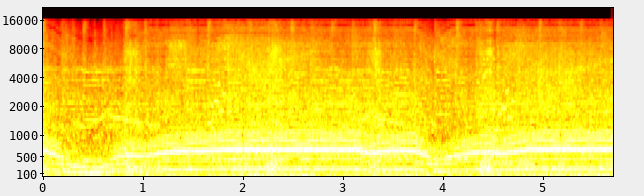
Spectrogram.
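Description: A rally car's engine drones and revs in the Hill Climb Racing 2 video game, its pitch rising and dipping twice as it drives on, steady and continuous with no talking.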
